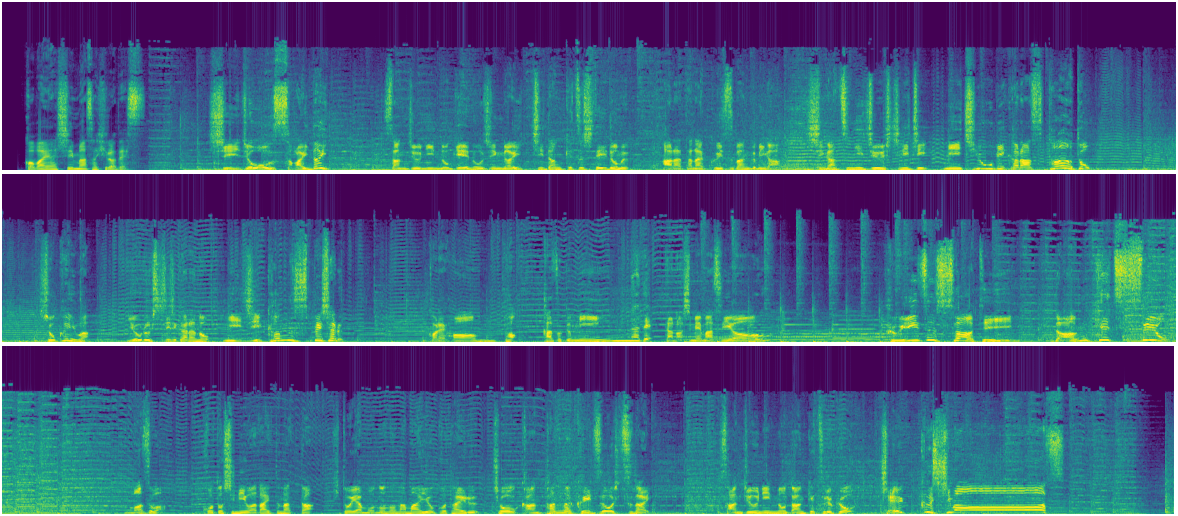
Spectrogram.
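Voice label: Japanese, Commercial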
